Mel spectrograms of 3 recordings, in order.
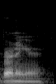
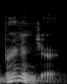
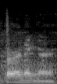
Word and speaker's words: Berninger: That's how you pronounce his last name. I'm Matt Berninger from The National. I've been saying Berninger. You have? That's wrong. It's Berninger.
